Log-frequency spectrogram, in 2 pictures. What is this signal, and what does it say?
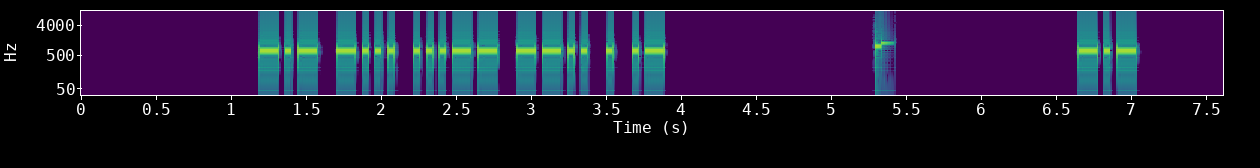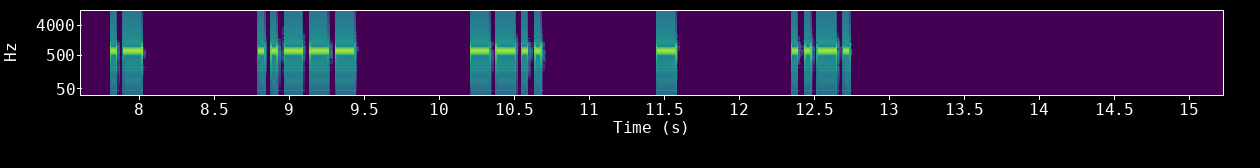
Morse code, heard as a keyed tone, about 28 wpm, spaced as for 14 wpm, 700 Hz. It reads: KB3ZEA KA2ZTF
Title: USA Call Signs - 6 Characters - 6x Character Spacing - 28wpm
